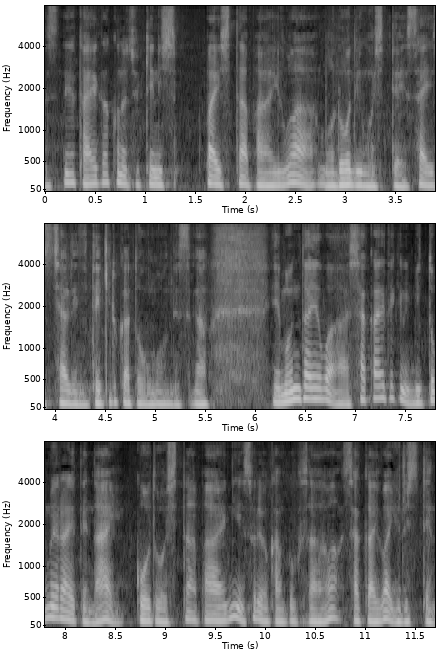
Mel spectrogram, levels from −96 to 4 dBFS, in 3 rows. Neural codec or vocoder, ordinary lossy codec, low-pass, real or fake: codec, 16 kHz, 4 kbps, FunCodec, trained on LibriTTS, 50 frames a second; none; none; fake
